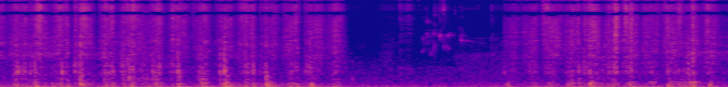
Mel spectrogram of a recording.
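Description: Paintbrush scrubbing a wet wax and white-spirit mixture into garment fabric: a run of short rubbing strokes, which stop for a moment about halfway through and then resume.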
